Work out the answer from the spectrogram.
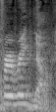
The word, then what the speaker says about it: Ferrigno: Ferrigno. Right. His son, Lou Ferrigno Jr., is going to be on SWAT, and I know him. Okay. I know the son very well. Right. No, his dad, Lou Ferrigno, he relented.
